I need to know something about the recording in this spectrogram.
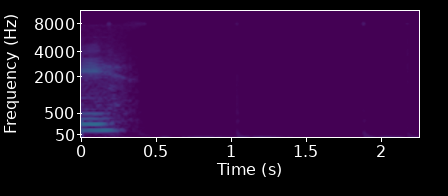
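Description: The end of a spoken word in the first moment, then near silence broken by two faint, sharp clicks, one about a second in and one near the end.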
